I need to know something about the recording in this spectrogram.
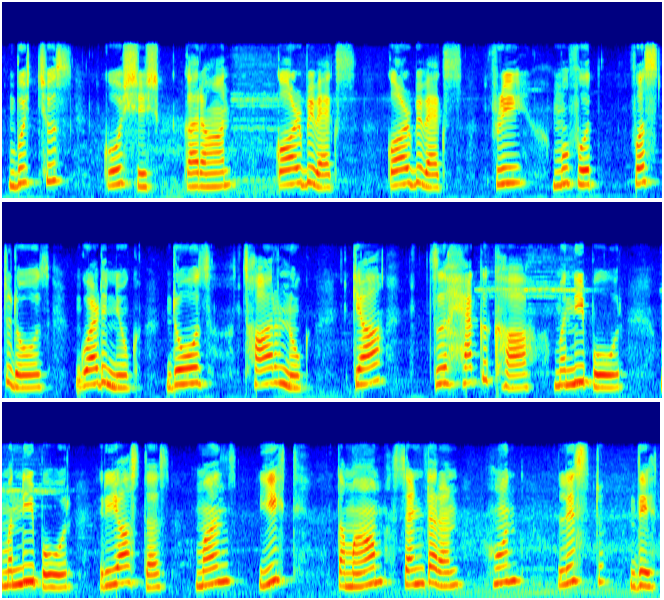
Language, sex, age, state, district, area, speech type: Kashmiri, female, 18-30, Jammu and Kashmir, Bandipora, rural, read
